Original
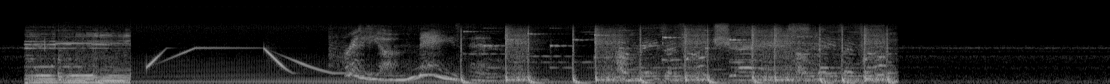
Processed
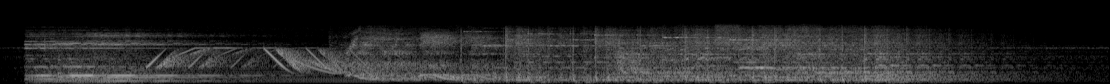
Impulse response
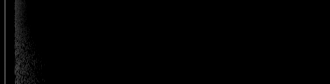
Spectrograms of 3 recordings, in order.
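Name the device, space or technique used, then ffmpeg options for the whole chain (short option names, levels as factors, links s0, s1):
supermarket ceiling speaker: -filter_complex "[0:a]asettb=1/sr,asplit=3[s0][s1][s2];[s0]atrim=end=3.894[s3];[s1]atrim=start=3.89:end=4.33,asetpts=PTS-STARTPTS,afade=t=in:d=0.004:c=qsin,afade=t=out:st=0.436:d=0.004:c=qsin,highpass=370[s4];[s2]atrim=start=4.326[s5];[s3][s4]acrossfade=d=0.004:c1=hsin:c2=qsin[s6];[s6][s5]acrossfade=d=0.004:c1=qsin:c2=hsin,highpass=300,lowpass=5500[s7];[1:a]atrim=start_sample=2205[s8];[s7][s8]afir=irnorm=-1:irlink=0,aecho=1:1:422|844|1266|1688|2110:0.447|0.201|0.0905|0.0407|0.0183"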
